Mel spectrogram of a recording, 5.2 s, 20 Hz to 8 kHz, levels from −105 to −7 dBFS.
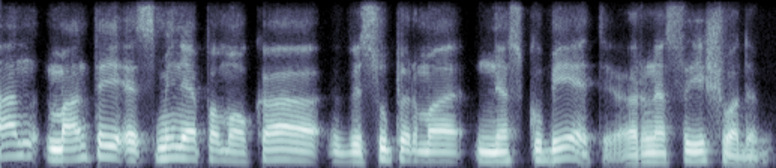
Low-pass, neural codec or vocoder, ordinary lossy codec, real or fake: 7.2 kHz; codec, 24 kHz, 0.9 kbps, DualCodec; Opus, 32 kbps; fake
